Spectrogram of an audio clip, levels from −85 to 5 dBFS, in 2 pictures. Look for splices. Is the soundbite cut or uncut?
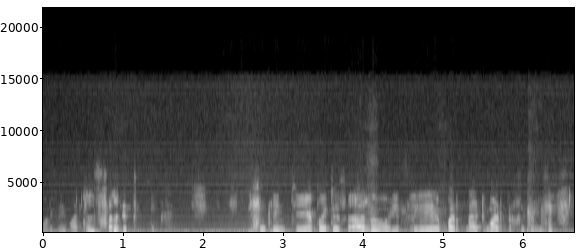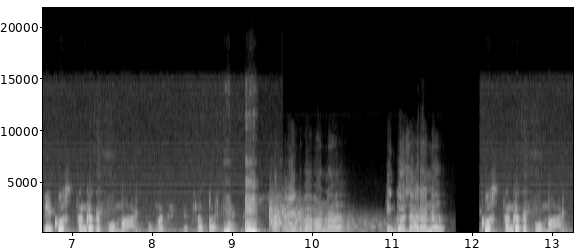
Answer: uncut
